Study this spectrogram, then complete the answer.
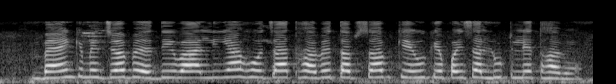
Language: Bhojpuri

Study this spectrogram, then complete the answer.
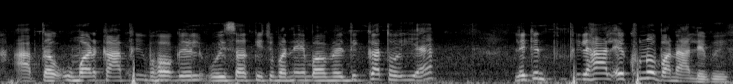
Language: Maithili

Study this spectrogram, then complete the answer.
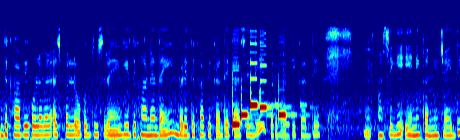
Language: Dogri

